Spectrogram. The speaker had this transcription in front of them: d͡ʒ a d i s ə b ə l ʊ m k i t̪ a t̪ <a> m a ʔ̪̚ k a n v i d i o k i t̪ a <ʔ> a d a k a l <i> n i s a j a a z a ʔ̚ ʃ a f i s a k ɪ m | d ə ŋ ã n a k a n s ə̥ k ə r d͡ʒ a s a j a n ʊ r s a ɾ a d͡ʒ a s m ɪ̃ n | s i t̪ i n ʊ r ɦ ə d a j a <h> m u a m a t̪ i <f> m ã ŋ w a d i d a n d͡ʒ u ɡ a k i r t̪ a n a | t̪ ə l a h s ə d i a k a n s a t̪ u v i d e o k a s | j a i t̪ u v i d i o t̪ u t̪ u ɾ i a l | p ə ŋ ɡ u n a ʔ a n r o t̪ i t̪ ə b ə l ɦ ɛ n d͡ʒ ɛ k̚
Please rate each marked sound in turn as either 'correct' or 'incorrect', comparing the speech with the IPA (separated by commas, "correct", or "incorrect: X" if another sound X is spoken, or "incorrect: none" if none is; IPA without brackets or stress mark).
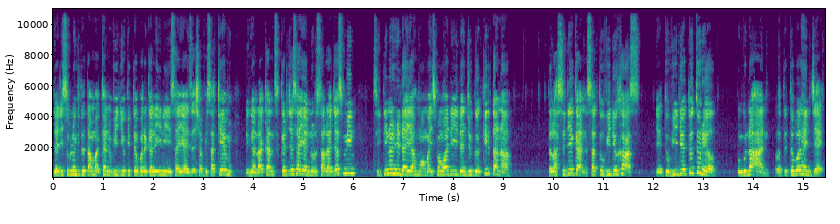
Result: correct, incorrect: p, incorrect: iː, correct, incorrect: s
